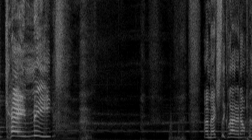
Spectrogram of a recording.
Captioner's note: group grunting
